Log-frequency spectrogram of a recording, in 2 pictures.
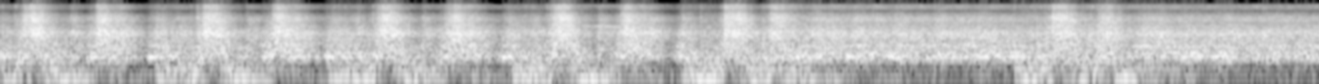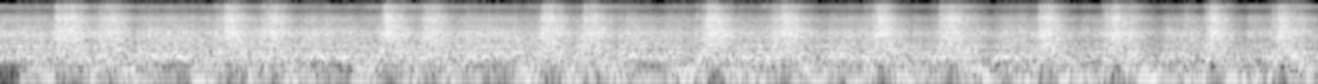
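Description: A large group of drummers beats loud, fast drums in a steady rhythm.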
